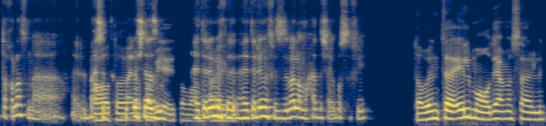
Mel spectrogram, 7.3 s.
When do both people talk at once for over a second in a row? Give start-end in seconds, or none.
1.2-3.1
